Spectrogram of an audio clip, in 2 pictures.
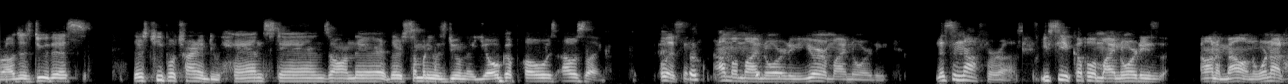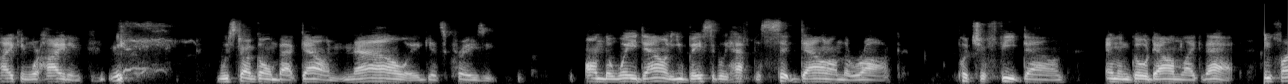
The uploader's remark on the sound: Live on Instagram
